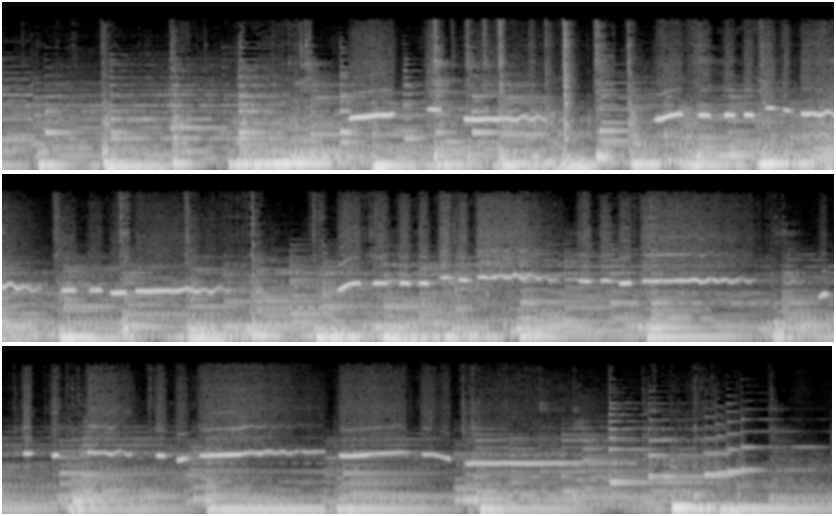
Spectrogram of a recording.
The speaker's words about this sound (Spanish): Déjame que te silbe una canción.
